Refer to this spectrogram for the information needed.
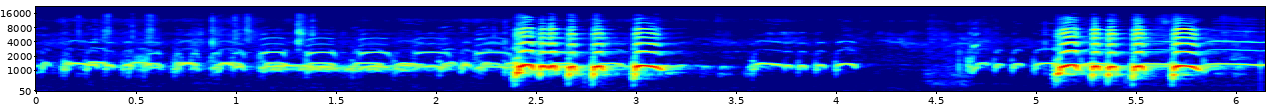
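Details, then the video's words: Local zebra doves, a female and a male, answering each other in vigorous song: loud bursts of rapid staccato coos roughly every two and a half seconds, linked by softer level cooing notes, with a short silent gap midway. "Perkutut Lokal Gacor Betina Dan Jantan Bersahutan"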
